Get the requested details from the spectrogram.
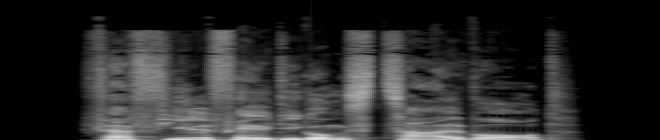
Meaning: multiplicative number
- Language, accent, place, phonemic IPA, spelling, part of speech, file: German, Germany, Berlin, /fɛɐ̯ˈfiːlfɛltɪɡʊŋˌt͡saːlvɔrt/, Vervielfältigungszahlwort, noun, De-Vervielfältigungszahlwort.ogg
